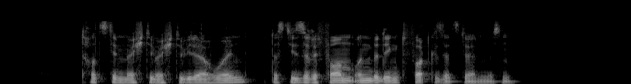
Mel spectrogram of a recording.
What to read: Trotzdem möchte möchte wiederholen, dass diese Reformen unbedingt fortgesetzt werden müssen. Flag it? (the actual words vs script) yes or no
no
